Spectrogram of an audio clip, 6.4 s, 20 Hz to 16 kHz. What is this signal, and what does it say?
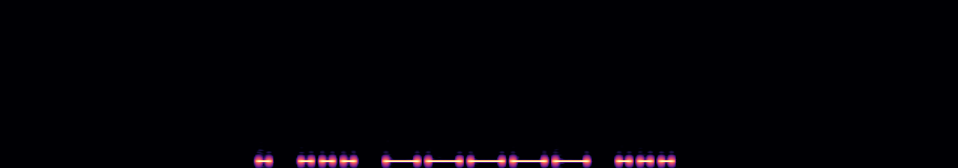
Morse code, heard as a keyed tone, about 17 wpm, 700 Hz. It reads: ES0S
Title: DXCC-100 Call Signs - 4 Characters - Repeated 3x - 17wpm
